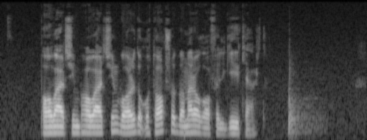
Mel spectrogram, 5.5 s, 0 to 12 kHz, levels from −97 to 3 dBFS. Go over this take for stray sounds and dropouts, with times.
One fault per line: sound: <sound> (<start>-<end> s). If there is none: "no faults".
sound: thud (4.3-4.9 s)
